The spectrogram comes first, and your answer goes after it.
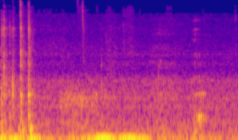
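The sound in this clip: Keystrokes on a computer keyboard while someone types into a gaming website: a few quick clicks near the start, then softer, scattered taps over a low, steady background.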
